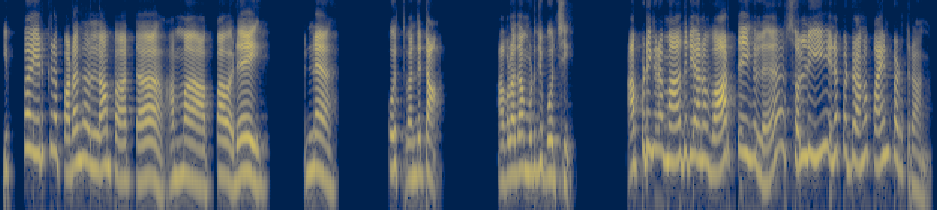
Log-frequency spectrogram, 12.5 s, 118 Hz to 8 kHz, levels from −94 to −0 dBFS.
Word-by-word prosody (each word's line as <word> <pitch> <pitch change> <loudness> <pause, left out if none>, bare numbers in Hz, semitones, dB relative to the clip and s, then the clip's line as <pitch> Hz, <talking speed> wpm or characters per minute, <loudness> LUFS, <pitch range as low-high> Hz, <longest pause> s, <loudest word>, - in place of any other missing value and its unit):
இப்ப 260 +7 -19 0.2
இருக்குற 370 +2 -4
படங்கள்லாம் 285 0 0
பார்த்தா, 220 0 -1 0.4
"அம்மா, 235 +1 0 0.2
அப்பாவ 230 +5 -1
டேய் 245 -3 +7 0.6
என்ன? 260 +2 0 1.0
போச்சி 265 0 -5
வந்துட்டான், 240 +1 +1 0.8
அவ்ள 235 +3 -1
தான். 265 0 +1
முடிஞ்சு 260 +4 -5
போச்சு." 235 -2 -4 0.9
அப்படிங்கற 400 0 -1
மாதிரியான 330 +1 +2
வார்த்தைகள 345 - +3 0.4
சொல்லி 345 +4 0 0.2
என்ன 370 - 0
பண்றாங்க? 335 -2 -3
பயன்படுத்துறாங்க. 270 - -4
270 Hz, 100 wpm, -22 LUFS, 240-335 Hz, 1.0 s, டேய்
